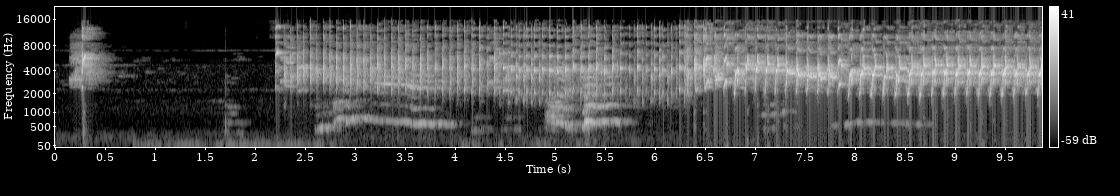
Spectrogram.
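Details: Lovebird recorded as a lure to get other lovebirds calling: after two quiet seconds, a sudden continuous shrill chatter of rapid buzzy pulses, about three per second, that grows louder toward the end, with a few faint lower notes underneath.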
